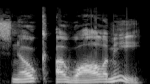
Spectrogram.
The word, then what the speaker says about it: Snoqualmie: Then we have Snoqualmie Valley. Snoqualmie. Okay, it says Snoqualmie. That's a shitty pronunciation guide. That should be, it's SNO-K-WAL-me. That's not helpful. That's Snoqualmie.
